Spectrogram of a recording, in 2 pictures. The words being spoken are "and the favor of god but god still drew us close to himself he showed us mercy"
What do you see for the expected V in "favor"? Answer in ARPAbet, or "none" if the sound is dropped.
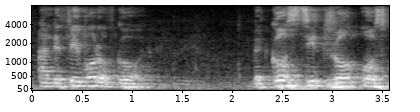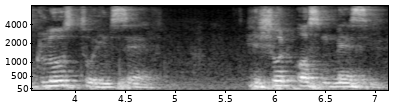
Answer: V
